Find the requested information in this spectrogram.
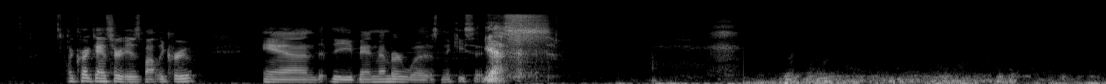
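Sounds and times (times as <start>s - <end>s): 
speech: 0.6s - 5.6s
thunder rumbling: 7.4s - 11.0s.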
